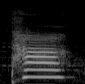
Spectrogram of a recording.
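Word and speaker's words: Ta (他): Ta.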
